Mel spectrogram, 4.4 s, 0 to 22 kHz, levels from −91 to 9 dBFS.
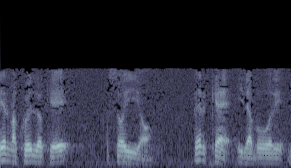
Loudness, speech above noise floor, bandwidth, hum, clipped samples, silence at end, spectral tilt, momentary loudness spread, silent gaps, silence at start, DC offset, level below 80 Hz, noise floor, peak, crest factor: -28 LUFS; 20 dB; 5 kHz; none; under 0.1%; 0 s; -7.5 dB/octave; 19 LU; none; 0 s; under 0.1%; -60 dBFS; -48 dBFS; -10 dBFS; 20 dB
